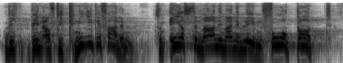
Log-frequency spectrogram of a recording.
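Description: Male preacher, native Swedish, emphatic sermon delivery with soaring high exclamations, fairly high voice, long hall reverb. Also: big pitch swings, moderate pace, a little mellow, slightly rough. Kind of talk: sermon with Bible reading.

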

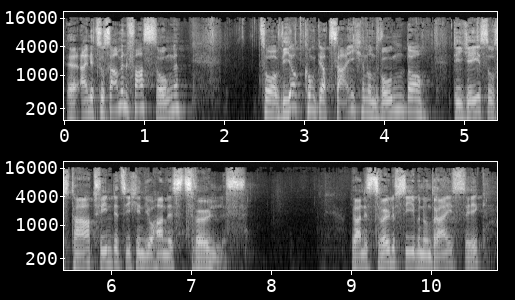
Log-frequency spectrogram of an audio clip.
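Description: A man's voice: fairly high pitch, a little slow, a little mellow. Swedish-born man teaching a Bible class. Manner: thoughtful, plain-spoken, with hesitant fillers. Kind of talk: lecture with audience questions.

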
